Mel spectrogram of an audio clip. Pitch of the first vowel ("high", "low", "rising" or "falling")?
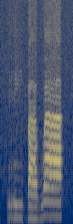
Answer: low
